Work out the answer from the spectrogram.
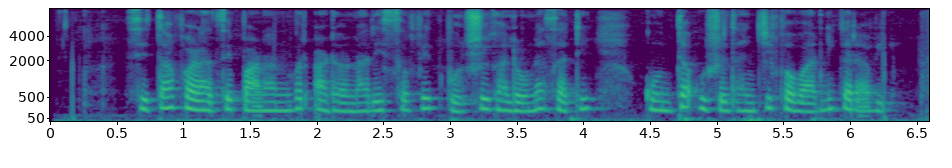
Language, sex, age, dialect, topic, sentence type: Marathi, female, 25-30, Northern Konkan, agriculture, question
